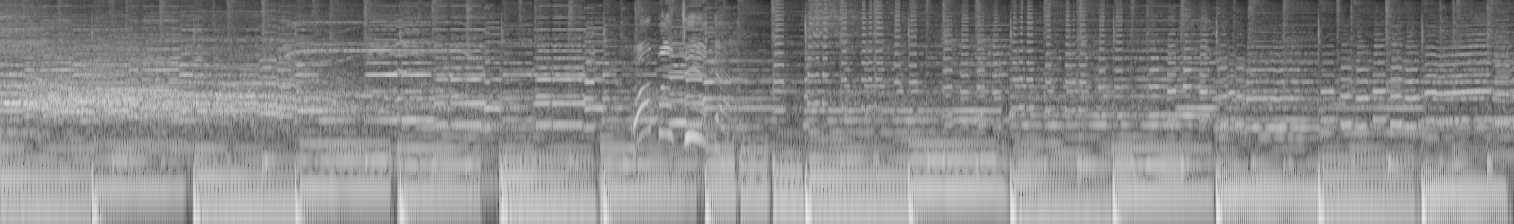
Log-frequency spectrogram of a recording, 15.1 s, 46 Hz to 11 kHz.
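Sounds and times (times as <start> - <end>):
large concert crowd shouting and whooping: 0.0 - 5.3
loud live concert music with a pounding bass line: 0.0 - 15.1
singer calling out to the concert crowd: 6.3 - 7.4.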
